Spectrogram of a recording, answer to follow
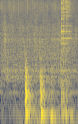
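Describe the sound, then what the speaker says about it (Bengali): Ground cumin, coriander, turmeric and red chilli powder frying in a pan for chicken ghugni, a soft continuous sizzle broken by three short stirring scrapes. "সব কিছু দিয়ে এখন ভালো করে মশলাটা কষিয়ে নেব"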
